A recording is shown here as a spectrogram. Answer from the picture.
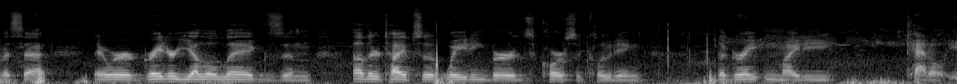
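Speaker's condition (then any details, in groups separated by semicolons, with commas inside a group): No condition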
